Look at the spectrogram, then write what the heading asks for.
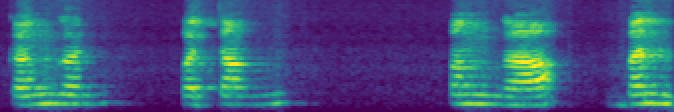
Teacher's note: इसमें जो हवा है वह हमारे नाक से बाहर निकलती है इसके लिए इन वर्णों को नासिक के भी कहा जाता है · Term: अनुस्वार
